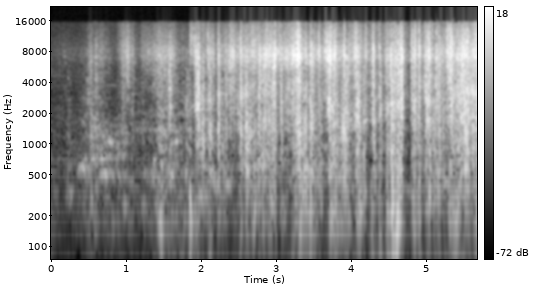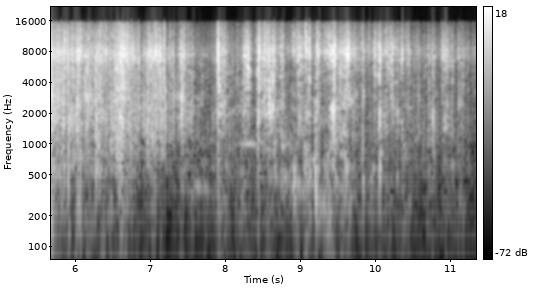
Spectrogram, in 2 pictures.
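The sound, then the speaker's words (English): Book pages flipped one after another, making a dense, continuous papery rustle and crinkle that stays loud and busy for about ten seconds after a brief quieter start. “Now, I am going to flip through the pages of this book.”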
